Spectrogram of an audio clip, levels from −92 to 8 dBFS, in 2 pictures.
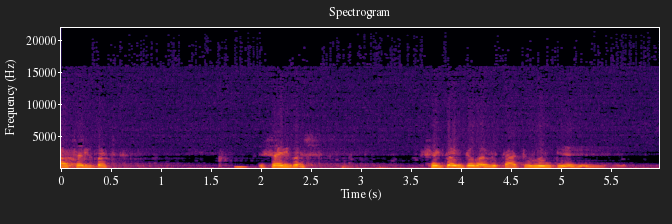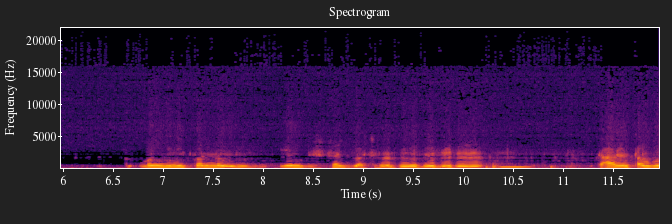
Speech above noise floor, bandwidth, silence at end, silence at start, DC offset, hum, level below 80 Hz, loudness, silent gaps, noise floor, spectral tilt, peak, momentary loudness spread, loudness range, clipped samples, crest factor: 34 dB; 11.5 kHz; 0 s; 0 s; under 0.1%; none; -56 dBFS; -19 LUFS; none; -52 dBFS; -8 dB/octave; -4 dBFS; 19 LU; 6 LU; under 0.1%; 14 dB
